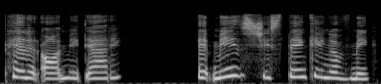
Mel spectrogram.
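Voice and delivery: put-on very high small-child voice; little girl. A narrator's reading. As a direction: ask Daddy like an earnest preschooler. Small girl asks about wings.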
